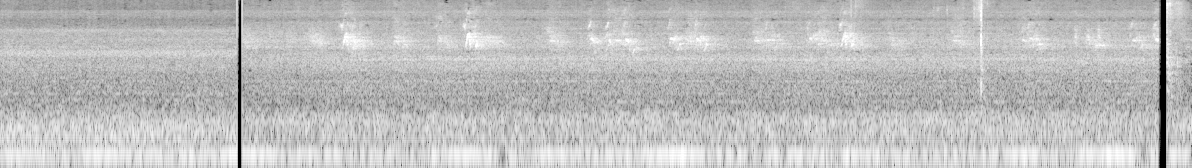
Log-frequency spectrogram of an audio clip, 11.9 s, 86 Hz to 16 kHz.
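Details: Toyota Hilux D4D diesel after overhauling the starter motor, with its solenoid contact points cleaned and reshaped, to fix a click-no-start: deep, steady diesel rumble with an even beat and no clicking or stalling. Engine runs normally.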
